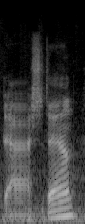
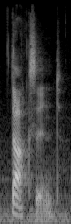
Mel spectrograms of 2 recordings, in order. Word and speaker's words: Dachshund: German Shepherd, Pit Bull, Dash Down, Golden Retriever. Dachshund. Dachshund. Mm-hmm. Wiener dog. Oh. Is that how you pronounce that?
